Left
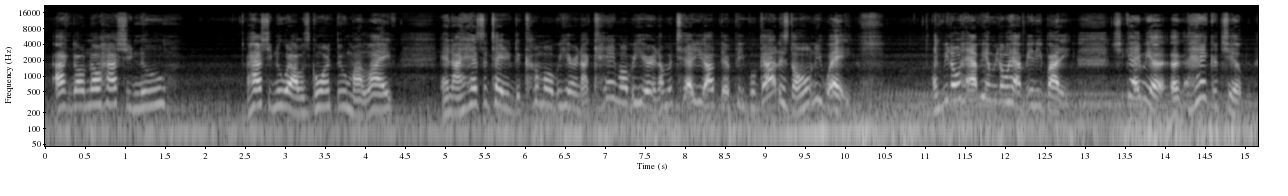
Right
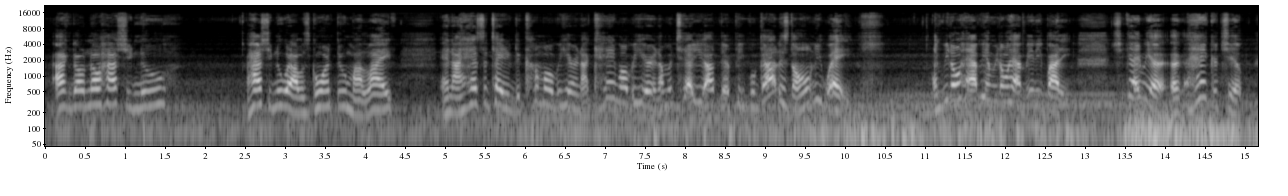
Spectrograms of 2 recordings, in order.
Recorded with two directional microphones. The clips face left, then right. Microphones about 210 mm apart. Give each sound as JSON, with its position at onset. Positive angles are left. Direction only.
{"t": 0.1, "sound": "speech", "side_deg": 5}
{"t": 2.5, "sound": "speech", "side_deg": 5}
